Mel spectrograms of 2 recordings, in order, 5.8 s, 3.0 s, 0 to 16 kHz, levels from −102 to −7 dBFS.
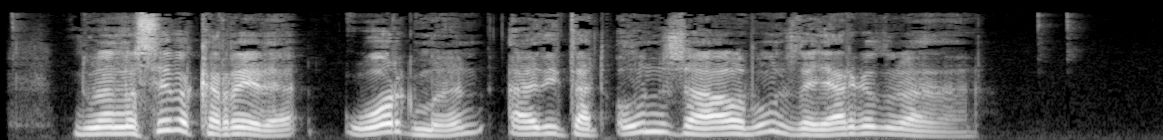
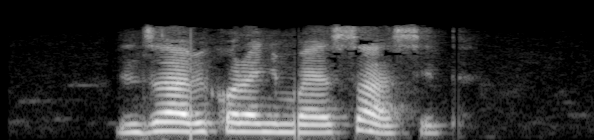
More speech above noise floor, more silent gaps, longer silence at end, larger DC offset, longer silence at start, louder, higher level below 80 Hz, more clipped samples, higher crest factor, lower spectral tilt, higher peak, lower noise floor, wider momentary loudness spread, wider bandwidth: second, 40 dB vs 57 dB; neither; first, 1 s vs 0.8 s; neither; second, 0.35 s vs 0.6 s; first, -17 LUFS vs -20 LUFS; about the same, -62 dBFS vs -64 dBFS; neither; about the same, 16 dB vs 20 dB; about the same, -4 dB/octave vs -4.5 dB/octave; about the same, -2 dBFS vs -4 dBFS; second, -57 dBFS vs -77 dBFS; second, 9 LU vs 14 LU; first, 11.5 kHz vs 8 kHz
